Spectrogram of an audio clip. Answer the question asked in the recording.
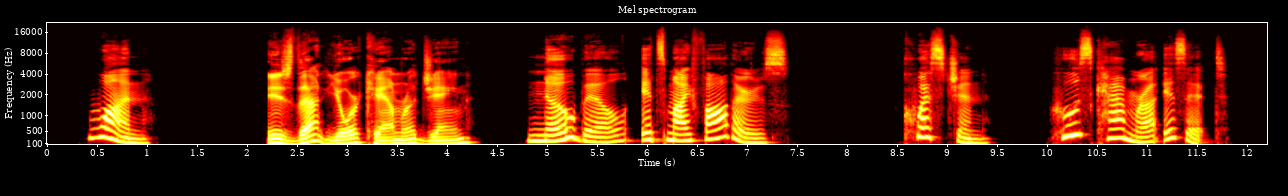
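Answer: Jane's father's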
